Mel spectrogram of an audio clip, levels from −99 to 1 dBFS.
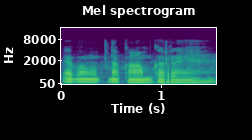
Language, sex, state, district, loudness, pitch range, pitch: Hindi, male, Chhattisgarh, Bilaspur, -25 LUFS, 110-120 Hz, 110 Hz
